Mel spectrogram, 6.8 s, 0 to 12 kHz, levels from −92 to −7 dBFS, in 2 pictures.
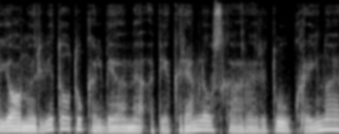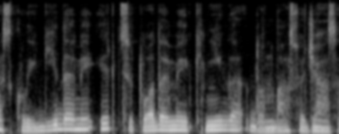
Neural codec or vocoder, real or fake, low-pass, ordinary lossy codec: none; real; 10.8 kHz; Opus, 24 kbps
